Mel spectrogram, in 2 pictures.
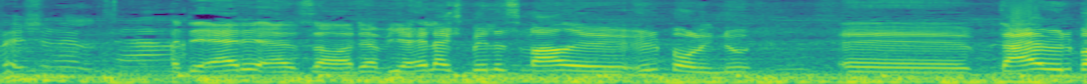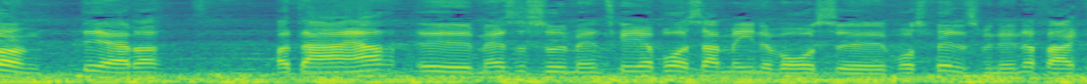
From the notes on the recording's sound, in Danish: ROSKILDE SPECIAL 1. Din yndlings podcast er tilbage med en sæsonafslutning fra Roskilde Festival.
